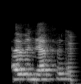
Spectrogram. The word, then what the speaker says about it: Evanescence: like you saying you getting into, like an Evanescence. Did I say her name right? Evanescence. Yeah. Thank you. I've been saying that name wrong my whole life.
